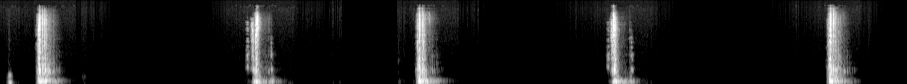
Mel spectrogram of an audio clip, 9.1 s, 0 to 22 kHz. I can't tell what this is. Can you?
renault kangoo 1.6 16v foley turn signals lever mono NTG3
This sound effect was recorded with high quality sound equipment and comes from a sound library called Renault Kangoo 1.6 16V which is pack of 227 high quality audio files with a total length of 142 minutes. In this library you'll find various engine sounds recorded onboard and from exterior perspectives, along with foley and other sound effects.
16v, automobile, button, car, click, engine, foley, gas, gui, kangoo, lever, renault, signal, signals, turn, vehicle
